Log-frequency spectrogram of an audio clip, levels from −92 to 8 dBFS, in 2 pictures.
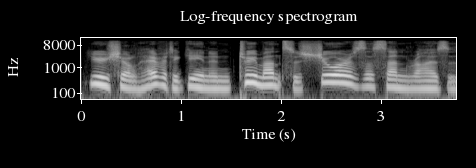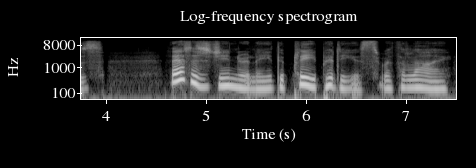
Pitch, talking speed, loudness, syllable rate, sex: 180 Hz, 185 wpm, -19 LUFS, 4.4 syllables/s, female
